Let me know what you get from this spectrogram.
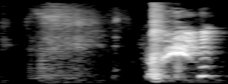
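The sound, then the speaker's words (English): After a soft, breathy stretch, a sudden loud, harsh cough bursts out, rough and partly voiced, trailing off with a shorter second hack, as a person coughs after taking a hit. “Cough it up. Cough it up. Uh-uh, you take a hit. Cough it up.”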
